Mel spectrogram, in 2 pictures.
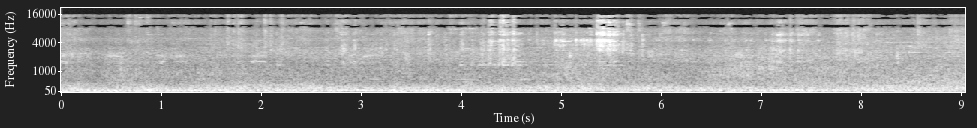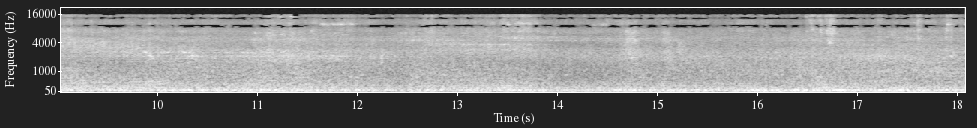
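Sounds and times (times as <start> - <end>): train wheels rumbling on rail: 0.0 - 18.0
metallic clinks: 2.0 - 8.1.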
